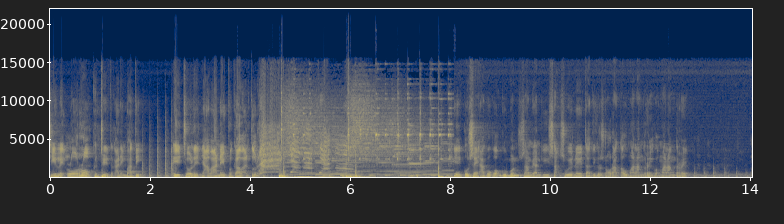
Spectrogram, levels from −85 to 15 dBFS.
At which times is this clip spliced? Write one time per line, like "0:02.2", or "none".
0:08.1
